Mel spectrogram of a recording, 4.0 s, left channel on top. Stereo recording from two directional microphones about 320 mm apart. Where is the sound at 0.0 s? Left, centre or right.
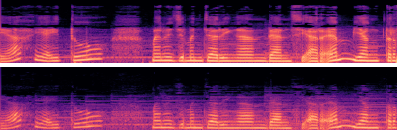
Left.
